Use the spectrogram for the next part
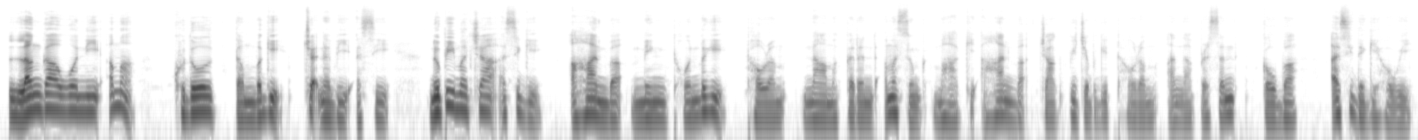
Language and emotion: Manipuri, neutral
